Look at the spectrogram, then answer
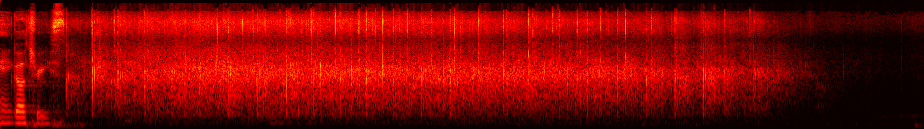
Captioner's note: audience claps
